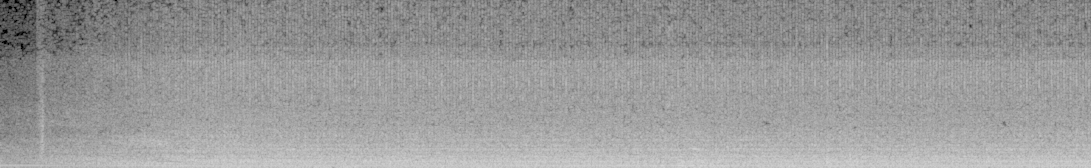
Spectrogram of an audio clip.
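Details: Opel/Vauxhall that cranked but would not start, now fixed: engine catches and holds a smooth, even idle with a steady low hum and no stumbling; normal idle.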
